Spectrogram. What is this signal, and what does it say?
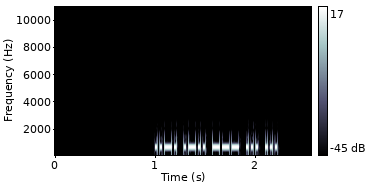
Morse code, heard as a keyed tone, about 50 wpm, 700 Hz. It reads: FLOSS
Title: Multi-letter Phonemes 50wpm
